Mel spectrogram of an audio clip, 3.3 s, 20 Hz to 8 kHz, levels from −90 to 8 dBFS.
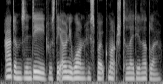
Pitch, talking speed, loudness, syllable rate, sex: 160 Hz, 220 wpm, -18 LUFS, 6.2 syllables/s, female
